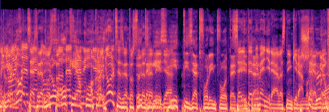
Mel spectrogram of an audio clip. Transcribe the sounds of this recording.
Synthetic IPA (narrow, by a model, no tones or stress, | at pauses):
at̪kkoɾɲolsɛzrɛt̪ojookeːɒkːokːoɾɒɲo̞lt̪sɛzɾɛt̪osoɛzɛɾɡeːɛeːt̪ːizɛt̪fo̞ɾint̪ʋo̞lt̪ɛsɛɾint̪ɛmimɛɲːiɾɛɛlvɛsneŋkiɾa̰ːmbɒkɛd̪e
